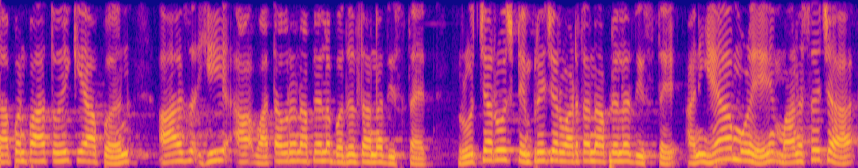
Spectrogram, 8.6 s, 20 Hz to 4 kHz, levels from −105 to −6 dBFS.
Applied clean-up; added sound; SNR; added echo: none; none; none; none.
